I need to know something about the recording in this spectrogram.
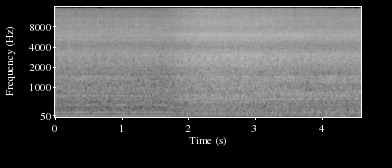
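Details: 1960 Pontiac Catalina 389 V8 at a steady, even idle with a smooth low beat and no misses or stumbles, Heathkit IO-20 ignition oscilloscope attached; all cylinders' patterns consistent and the ignition checks spot on, a healthy engine.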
